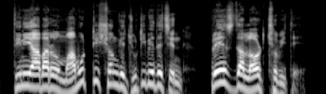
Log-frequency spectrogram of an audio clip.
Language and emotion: Bengali, neutral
